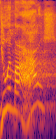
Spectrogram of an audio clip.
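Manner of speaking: very high, menacing, ready-to-fight, threatening tone. Retelling a call to an intruder: imitating a bass-voiced confrontation. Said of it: "Bass in voice, ready to beat somebody down".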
